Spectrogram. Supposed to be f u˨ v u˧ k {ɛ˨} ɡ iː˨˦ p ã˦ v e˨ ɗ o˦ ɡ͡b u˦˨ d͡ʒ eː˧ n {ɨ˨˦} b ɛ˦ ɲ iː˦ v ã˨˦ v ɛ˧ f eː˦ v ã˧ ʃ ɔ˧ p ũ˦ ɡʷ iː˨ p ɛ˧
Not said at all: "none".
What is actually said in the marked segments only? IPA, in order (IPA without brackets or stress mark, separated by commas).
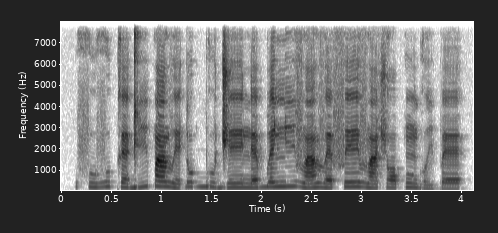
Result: ɛ˨, ɛ˨˦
